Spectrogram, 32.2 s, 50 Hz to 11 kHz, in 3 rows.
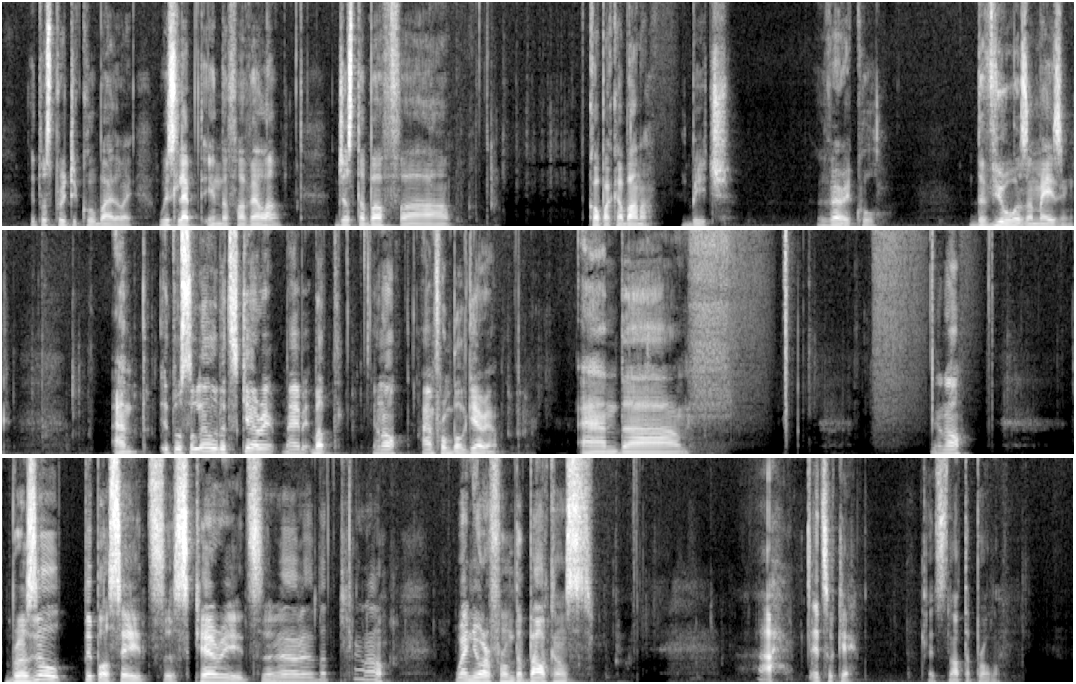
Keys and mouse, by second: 4.7-5.4 typing, 11.3-12.2 typing, 14.8 1, 15.6 [, 15.8 [, 15.9 [, 22.6 p, 22.8 ], 22.9 ], 26.9 1, 27.4 [, 27.6 [, 28.7 [.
